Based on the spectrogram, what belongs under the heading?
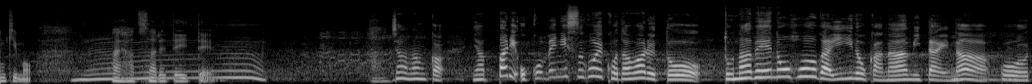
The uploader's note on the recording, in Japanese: CRAFT SAKE WEEK 2023 at ROPPONGI HILLSにて公開収録。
